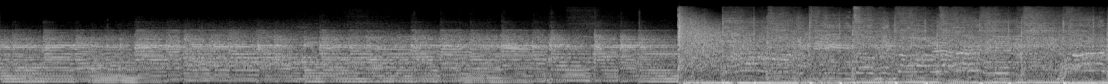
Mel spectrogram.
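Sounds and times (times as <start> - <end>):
electric guitar: 0.0 - 11.0
rock band playing: 0.0 - 11.0
cymbal crash: 6.8 - 9.9.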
